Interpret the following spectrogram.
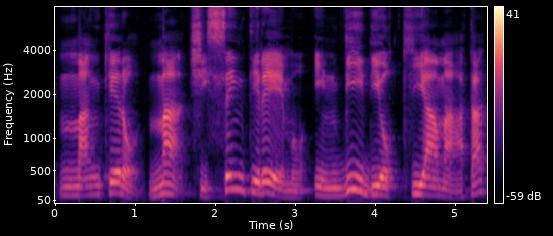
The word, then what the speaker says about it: mancherò: Però poi il suono cambierebbe, perché sarebbe mancerò, quindi dobbiamo aggiungere un H per mantenere lo stesso suono duro e dire mancherò.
